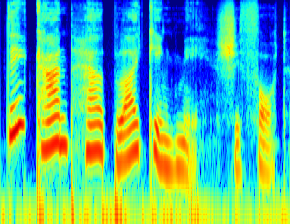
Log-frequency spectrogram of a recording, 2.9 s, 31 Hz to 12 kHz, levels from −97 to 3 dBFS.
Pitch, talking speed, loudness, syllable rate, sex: 210 Hz, 145 wpm, -16 LUFS, 3.1 syllables/s, female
